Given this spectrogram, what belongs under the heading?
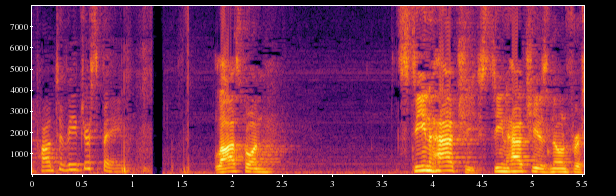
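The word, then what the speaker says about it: Steinhatchee: in 1929 after ponte vedra spain last one steen hatchy steen hatchy is known for scalloping and the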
